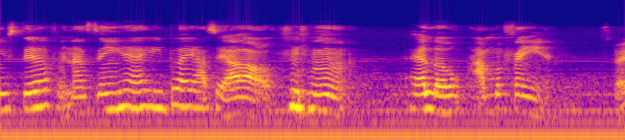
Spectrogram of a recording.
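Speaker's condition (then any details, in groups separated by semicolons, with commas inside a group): Cerebral palsy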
